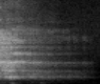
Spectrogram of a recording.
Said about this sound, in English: Take a deep breath in through your nose and big open mouth exhale.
